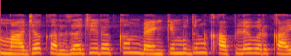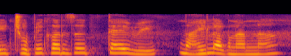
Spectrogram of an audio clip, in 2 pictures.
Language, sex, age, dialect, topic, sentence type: Marathi, female, 18-24, Standard Marathi, banking, question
